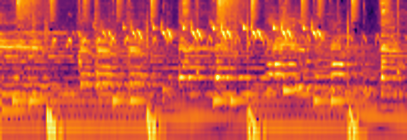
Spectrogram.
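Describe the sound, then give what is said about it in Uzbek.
A nightingale sings in a spring garden, quick bright chirps and trills repeating over music with a steady low beat that thumps about once a second. “bahar kelsa boshlanar bog'da bulbul xonishi”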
